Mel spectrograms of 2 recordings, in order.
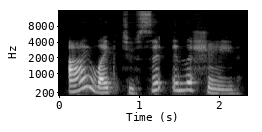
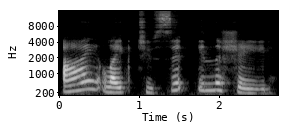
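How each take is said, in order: First: Slow, higher, clear dictation. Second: Higher and even slower, every word clear; slow dictation again. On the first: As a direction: read it slowly for writing. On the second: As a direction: repeat slowly for the listeners. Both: Shown as a demonstration. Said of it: "I'll say it again, listen carefully".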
